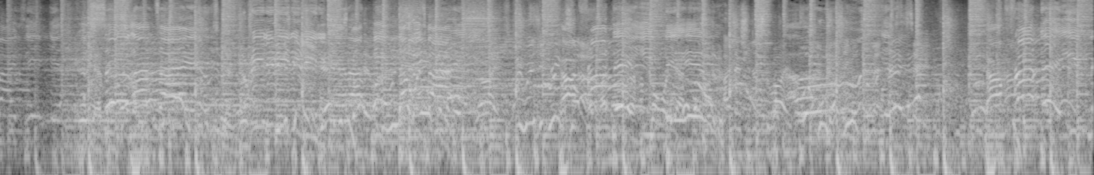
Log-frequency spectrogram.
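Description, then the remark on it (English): Dense party chatter from a crowd around a makeshift bar, many voices overlapping into a loud, continuous babble, with a steady low thumping beat running underneath the whole time. “He pushes through the crowd to get to a makeshift bar and greets a buddy, throwing his arms around the young black lad.”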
